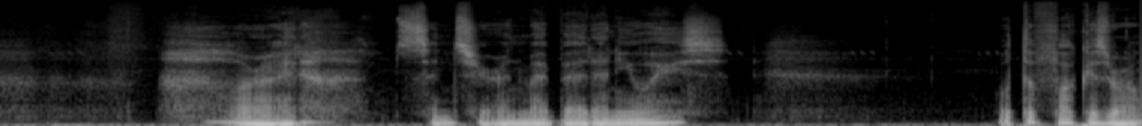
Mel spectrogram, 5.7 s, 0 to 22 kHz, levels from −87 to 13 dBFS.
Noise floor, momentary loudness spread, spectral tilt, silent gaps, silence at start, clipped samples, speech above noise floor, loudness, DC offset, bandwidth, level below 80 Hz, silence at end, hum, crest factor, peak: -49 dBFS; 18 LU; -6.5 dB/octave; none; 0.1 s; under 0.1%; 29 dB; -22 LUFS; under 0.1%; 13 kHz; -38 dBFS; 0 s; none; 16 dB; -8 dBFS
